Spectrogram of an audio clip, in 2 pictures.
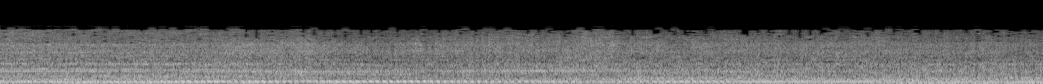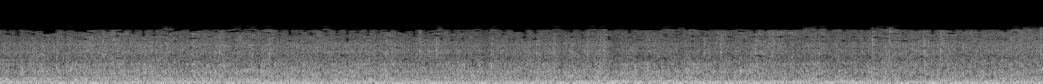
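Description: Freight cars of a passing train rolling by: steady rumble and clatter of steel wheels on the rails. At the start there is the drone of the departing BNSF SD40-2 and geep diesel locomotives, fading away over the first several seconds.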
